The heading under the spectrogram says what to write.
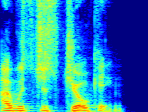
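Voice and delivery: utterly solemn, dead-serious, earnest, no-joke tone. Retelling a TV scene where Bolivia says she was joking: imitating Bolivia's very serious tone. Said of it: "in the most, like, serious tone".

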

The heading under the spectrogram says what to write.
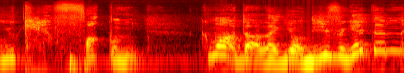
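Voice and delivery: breathy, all-breath whispered yell, hushed and taunting. Retelling a player screaming at an opponent: imitating Bradley Beal screaming. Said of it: "He was screaming at him".

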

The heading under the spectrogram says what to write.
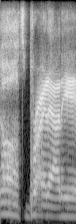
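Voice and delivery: put-on drunk Australian accent. Describing a game character dragging his team's carcasses, imitating a drunk Australian. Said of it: "like just drunk off his fucking ass".

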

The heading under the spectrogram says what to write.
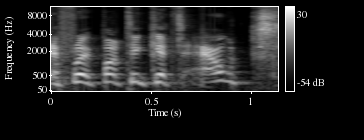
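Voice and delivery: really bad, high, barked German accent.

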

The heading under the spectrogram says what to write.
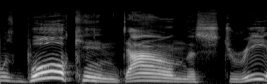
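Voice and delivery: high, very slow, stretched-out drawn voice. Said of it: "It's [name]".

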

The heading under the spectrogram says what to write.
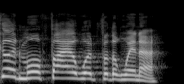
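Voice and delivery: very high, loud yelled shout. Voicing her yelling as a character walks out the door: yelling. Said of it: "she's just yelling".

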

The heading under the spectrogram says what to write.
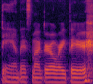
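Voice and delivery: ordinary talk

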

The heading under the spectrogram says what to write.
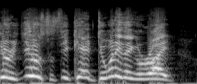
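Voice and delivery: acted-out high, berating yell. Retelling how the boss treats his son: imitating someone yelling. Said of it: "he's yelling at him".

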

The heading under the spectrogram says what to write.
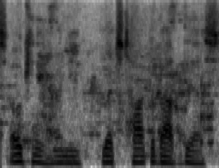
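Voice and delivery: hushed, soft, low, very quiet voice. Showing how to talk when you feel triggered: soft, lowered voice. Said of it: "you go down to level two. You intentionally lower your voice. And then you talk like this".

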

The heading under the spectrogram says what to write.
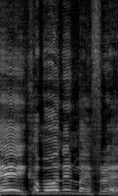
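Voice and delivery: very high, happy, slow put-on Brazilian accent. Imitating a cheerful hotel desk clerk greeting a guest: imitating a Brazilian. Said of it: "Brazilians don't talk like that".

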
